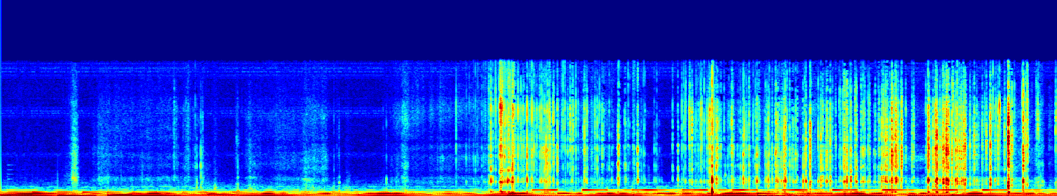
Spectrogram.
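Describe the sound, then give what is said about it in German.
A Nutella jar lid being opened for a close-up ASMR recording: crackling, scraping bursts over a heavy low hum, denser in the second half, with a few sharp clicks. “Der Deckel ist geöffnet.”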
